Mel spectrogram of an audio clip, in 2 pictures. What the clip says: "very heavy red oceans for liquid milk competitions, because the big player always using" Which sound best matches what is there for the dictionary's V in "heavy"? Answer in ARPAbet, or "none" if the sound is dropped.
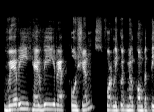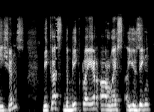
V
